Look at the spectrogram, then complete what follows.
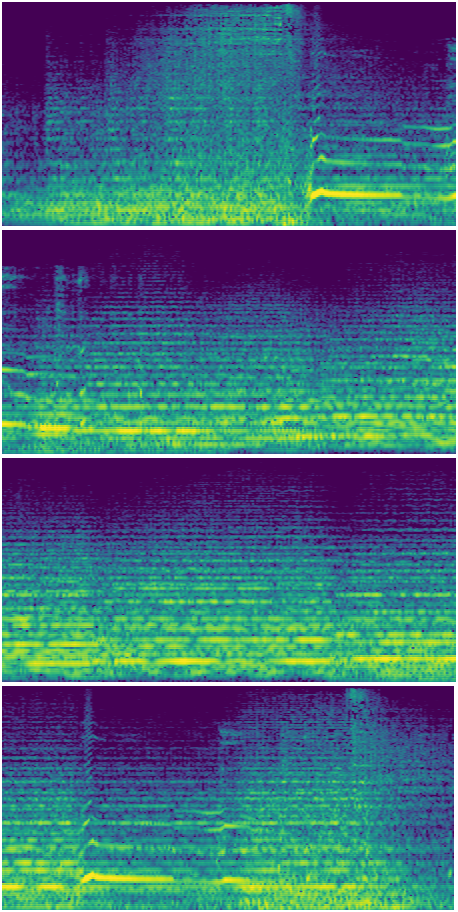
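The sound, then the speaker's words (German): An opening theme tune: a continuous, full-band piece of music with sustained harmonic tones and rich layered instrumentation, played loud for the whole stretch, with no talking over it. “Und das geht jetzt aber erstmal los mit der Hymne. Mit Manny und Lulu.”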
